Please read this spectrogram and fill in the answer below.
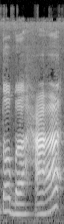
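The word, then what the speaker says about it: ضبحا: Ketika tidak diwaqafkan atau diwashalkan, kata dhabha ini dibaca dhabhan. Akan tetapi karena diwaqafkan atau dibaca berhenti, maka cara membacanya menjadi dhabha.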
